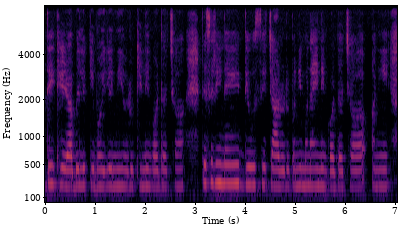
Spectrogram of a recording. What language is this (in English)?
Nepali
